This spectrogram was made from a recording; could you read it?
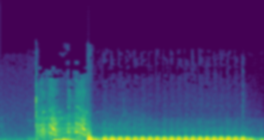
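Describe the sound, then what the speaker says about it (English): Motorcycle engine starting up close by: a short starter whine and crank, then the engine catches and settles into a loud, even, rhythmic idle. "I'm going to go ahead and start up the bike"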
